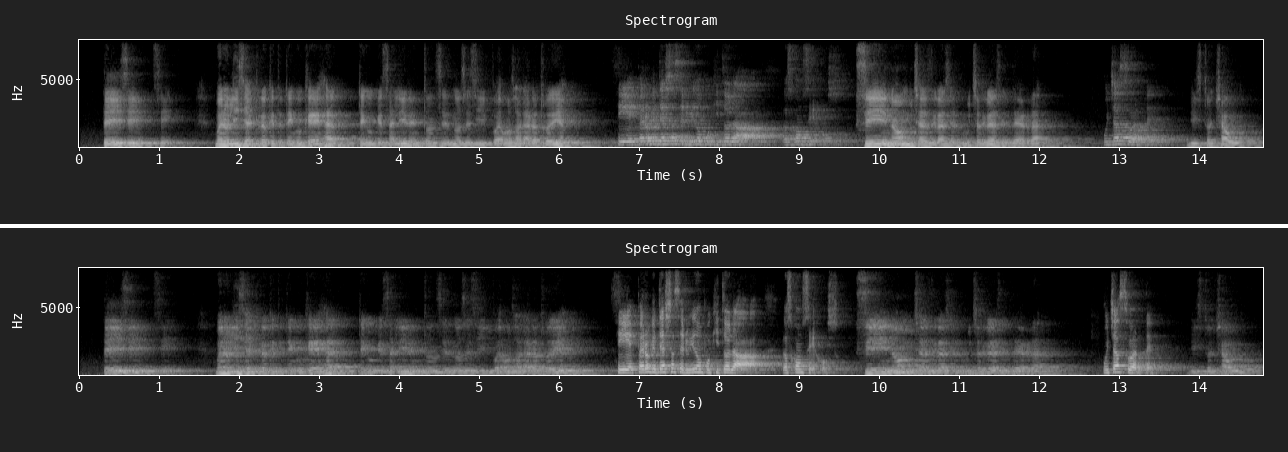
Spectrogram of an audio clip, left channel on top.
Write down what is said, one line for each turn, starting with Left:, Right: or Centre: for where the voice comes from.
Left: sí, sí, sí. Bueno, Licia, creo que te tengo que dejar, tengo que salir, entonces no sé si podemos hablar otro día.
Right: Sí, espero que te haya servido un poquito la- los consejos.
Left: Sí, no, muchas gracias, muchas gracias, de verdad.
Right: Mucha suerte.
Left: Listo, chao.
